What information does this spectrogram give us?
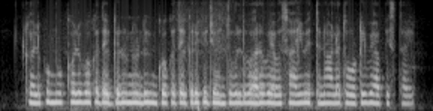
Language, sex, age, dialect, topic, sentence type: Telugu, female, 18-24, Utterandhra, agriculture, statement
